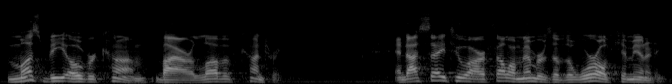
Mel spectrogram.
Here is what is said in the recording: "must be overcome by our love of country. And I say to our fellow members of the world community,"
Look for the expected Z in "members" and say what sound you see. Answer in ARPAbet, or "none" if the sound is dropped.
Z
